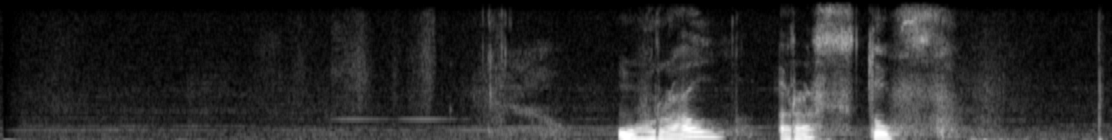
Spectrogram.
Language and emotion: Russian, neutral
